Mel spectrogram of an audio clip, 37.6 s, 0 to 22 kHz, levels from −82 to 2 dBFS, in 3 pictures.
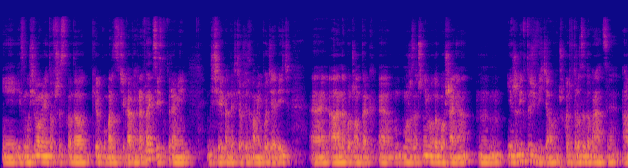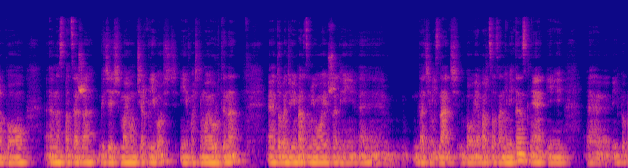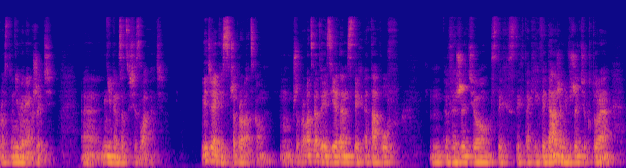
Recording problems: off-mic speech; far
room echo; slight; dies away in 0.4 s

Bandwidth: 15 kHz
